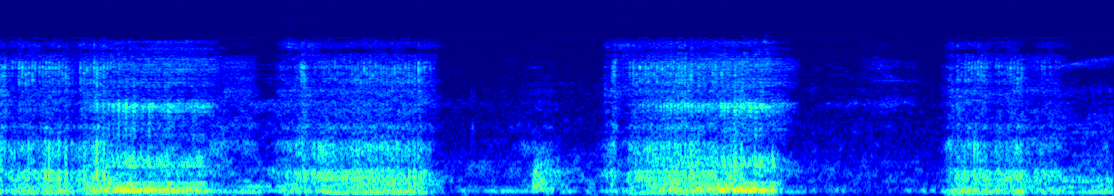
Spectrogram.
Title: #ASMR #SNORING #LOUD ASMR loud snoring with baby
